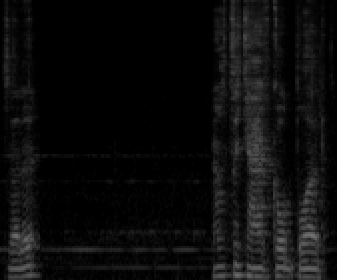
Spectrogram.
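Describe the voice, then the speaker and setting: A woman's voice: extremely low pitch, little pitch movement, moderate pace, dark tone, faint music behind. A woman streamer giving casual, playful gameplay commentary with a joking manner. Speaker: game streamer.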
